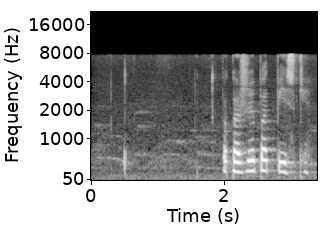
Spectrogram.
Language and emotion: Russian, neutral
